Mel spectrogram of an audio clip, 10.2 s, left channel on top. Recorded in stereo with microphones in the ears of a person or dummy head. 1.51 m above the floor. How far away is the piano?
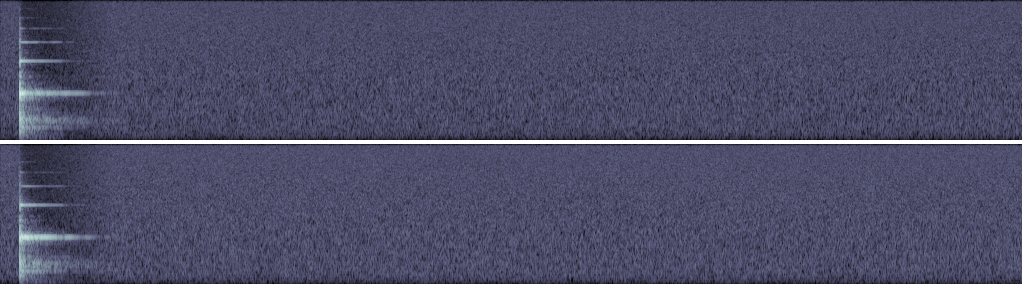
About 0.7 m.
